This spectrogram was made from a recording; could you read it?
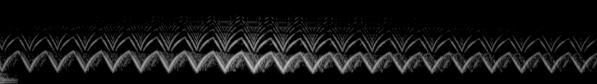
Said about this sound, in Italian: Quando un'ambulanza si avvicina con le sirene spiegate, il suono della sirena è decisamente più acuto di quando l'ambulanza si sta allontanando da voi.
